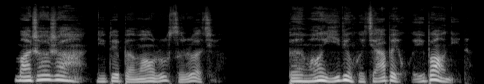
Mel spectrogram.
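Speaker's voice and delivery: low, unhurried male-lead voice; seductive teasing prince. A narrator's reading. Prince continues wooing Shuangyue in bed, seductive and low.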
